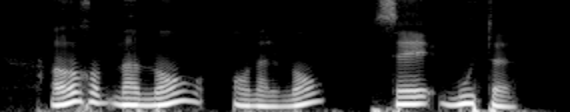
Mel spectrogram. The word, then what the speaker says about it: Mutter: Or, maman, en allemand, c'est Mutter, et comme la lettre U se prononce OU, ainsi que chacun sait, et que les enfants germains prononcent tar plutôt que terre, c'est bien le mot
